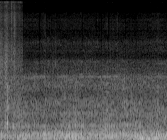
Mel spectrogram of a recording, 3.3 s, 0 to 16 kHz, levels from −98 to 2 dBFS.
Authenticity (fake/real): fake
